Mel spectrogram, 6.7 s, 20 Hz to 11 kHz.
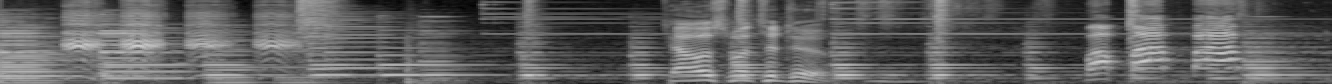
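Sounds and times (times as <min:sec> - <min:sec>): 
duck whistle quacking: 0:00.2 - 0:01.8
speech: 0:03.4 - 0:04.4, 0:05.4 - 0:06.4.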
